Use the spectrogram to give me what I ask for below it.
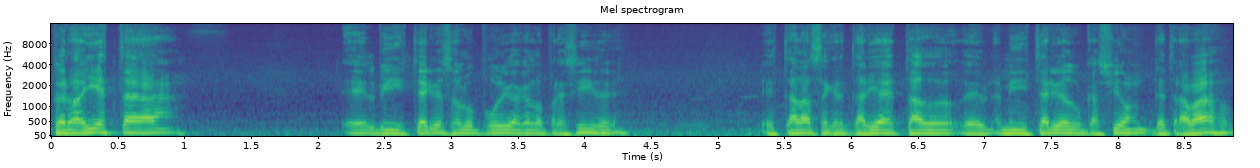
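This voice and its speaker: With long, frequent pauses, a man at medium pitch speaks at a moderate pace in a monotone, flat intonation. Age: 70s. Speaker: government official and physician. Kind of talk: TV interview.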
